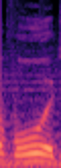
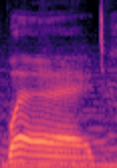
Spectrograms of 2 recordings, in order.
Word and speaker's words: word: que todo mundo erra, todo mundo fala que é word, word tá errado. Fema o não existe no inglês. A pronúncia é word orelha e e e aprender não é le, né?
